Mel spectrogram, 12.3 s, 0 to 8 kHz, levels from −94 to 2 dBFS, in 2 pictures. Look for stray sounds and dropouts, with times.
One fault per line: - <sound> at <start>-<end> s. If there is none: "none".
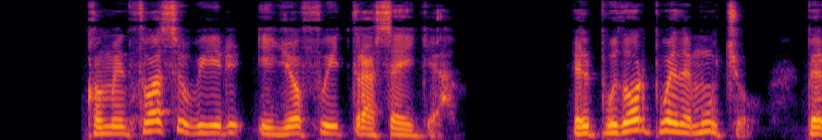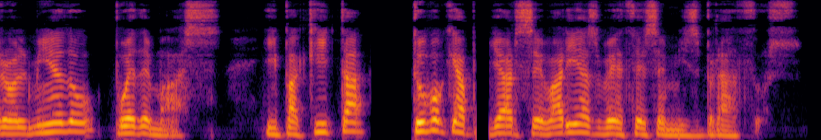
- dropout at 9.7-9.8 s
